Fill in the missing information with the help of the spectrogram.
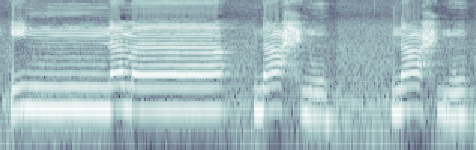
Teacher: یقولا انما، جیسے کہ ہمیشہ کی طرح گنہ ہو رہا ہے، نون کے اوپر جزم ہے تو یہ تشدید ہے، تو اس لیے ہم نے تشدید کو گنہ کرنا ہے، نون کے اوپر تشدید ہے، تو میم کے ساتھ خالی الف ہے، ہم میم کو لمبا کریں گے۔ زبر، پہلا حروف زبر والا، دوسرا خالی الف ہے، تو اس لیے ہم میم کو بھی لمبا کریں گے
